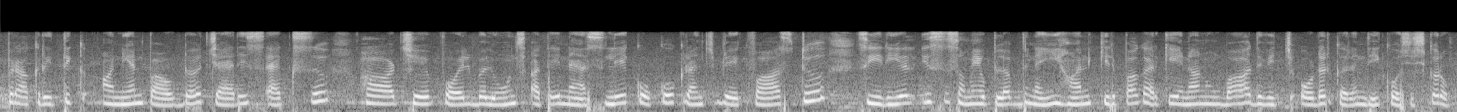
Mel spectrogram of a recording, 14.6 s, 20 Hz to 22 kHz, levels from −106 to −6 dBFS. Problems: none marked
